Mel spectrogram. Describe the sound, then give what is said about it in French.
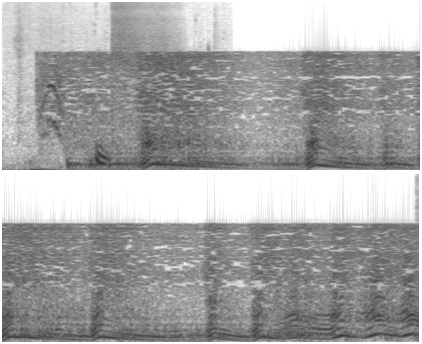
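A high-revving Japanese GSX-R sport motorcycle engine, loud, climbing through repeated throttle blips and gear changes in a steady rhythm, with a constant mechanical drone underneath and no voices. “Euh, une japonaise, hein, je pense. Bien. Euh, je je sais pas, peut-être un GSX-R.”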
